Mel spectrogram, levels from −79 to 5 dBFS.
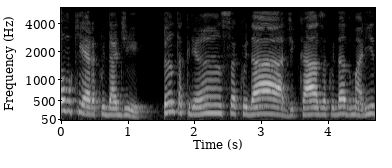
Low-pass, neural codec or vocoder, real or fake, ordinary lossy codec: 5.4 kHz; none; real; MP3, 48 kbps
